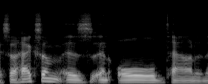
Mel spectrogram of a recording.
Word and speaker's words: Hexham: Can you think of a spookier town than Hexom?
